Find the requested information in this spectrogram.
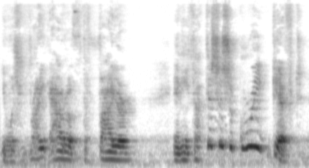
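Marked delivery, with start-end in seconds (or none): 3.1-4.5 much higher, bright with joy; a child thrilled by a gift; boy voiced high and happy; boy's delight.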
